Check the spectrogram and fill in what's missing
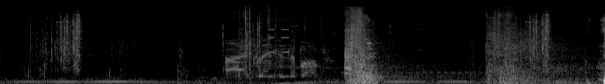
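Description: Gunfire in the shooter CS:GO comes as sharp bursts and shots among clicks and footsteps, interrupted by a couple of loud, close reports. Players talk in French in the background.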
